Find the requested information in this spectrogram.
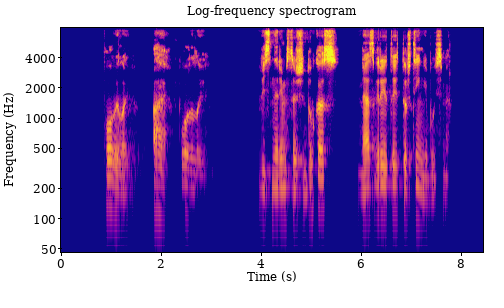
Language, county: Lithuanian, Panevėžys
